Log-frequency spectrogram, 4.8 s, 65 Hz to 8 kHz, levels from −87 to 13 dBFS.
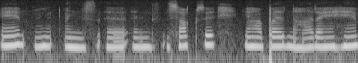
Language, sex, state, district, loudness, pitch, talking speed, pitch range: Urdu, female, Bihar, Kishanganj, -14 LUFS, 230 Hz, 75 wpm, 220-245 Hz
